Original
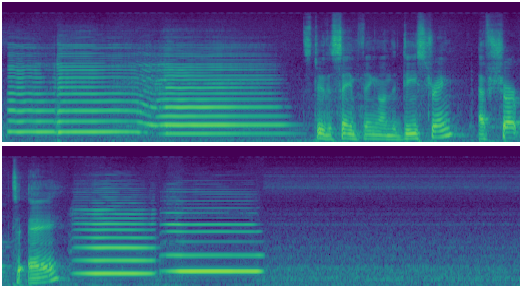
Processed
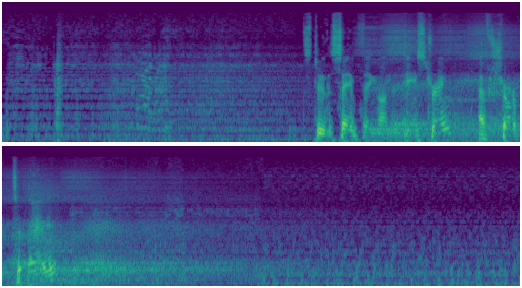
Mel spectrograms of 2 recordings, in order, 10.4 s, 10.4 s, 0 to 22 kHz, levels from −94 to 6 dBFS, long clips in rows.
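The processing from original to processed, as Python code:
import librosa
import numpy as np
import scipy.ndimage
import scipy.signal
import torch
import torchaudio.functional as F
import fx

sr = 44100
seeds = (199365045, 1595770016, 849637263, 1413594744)

p1 = fx.hpss_only(x, sr, part='percussive')
p2 = fx.peak_eq(p1, sr, hz=6500.0, db=-10.5, octaves=0.79)
y = p2 + fx.echo_diffused(p2, sr, ms=639, feedback_pct=42, wet_db=-11.0, dry=0)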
